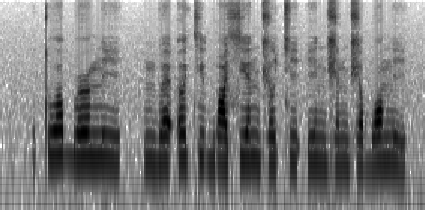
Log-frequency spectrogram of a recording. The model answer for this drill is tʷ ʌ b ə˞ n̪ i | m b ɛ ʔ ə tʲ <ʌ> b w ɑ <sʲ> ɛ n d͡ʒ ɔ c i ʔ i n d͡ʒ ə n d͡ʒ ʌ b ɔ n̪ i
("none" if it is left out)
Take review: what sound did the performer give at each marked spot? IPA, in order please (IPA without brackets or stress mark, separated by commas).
ʌ, sʲ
